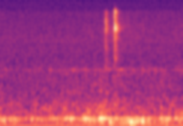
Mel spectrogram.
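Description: Near silence: faint room tone over a Zoom call, with two faint clicks close together about one and a half seconds in.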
